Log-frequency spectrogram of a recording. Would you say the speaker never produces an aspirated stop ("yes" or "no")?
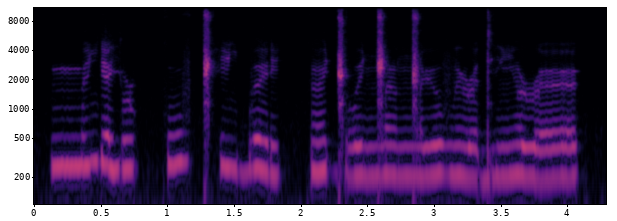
no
